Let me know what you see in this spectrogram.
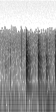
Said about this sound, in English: Really, old girl, there's no use banging that knocker. This is the old Wayne house, you know.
